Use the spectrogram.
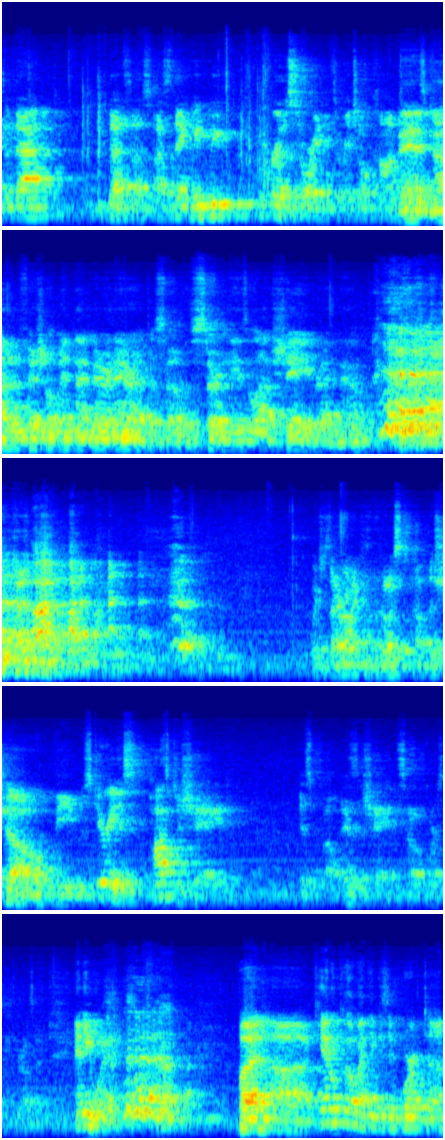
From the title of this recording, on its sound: LIVE at Midsummer Scream 2017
